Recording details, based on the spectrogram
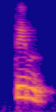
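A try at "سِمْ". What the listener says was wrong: பல் ரெண்டு நேரா வச்சுக்கணும். சிம், சி சவுண்ட் வரணும். ஆ, ரெண்டு பல்லும் நேரா வச்சுக்கொண்டால் சி சவுண்ட் வரும். நாக்கு உள்ளுக்கு வைக்கணும். நாக்கு வெளியே வரப்படாது. நாக்கு வெட்டவா இப்ப அப்படி சொல்லி நாக்கு வெளியே வரப்படாது. நாக்கு உள்ளுதான் வைக்கணும்.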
